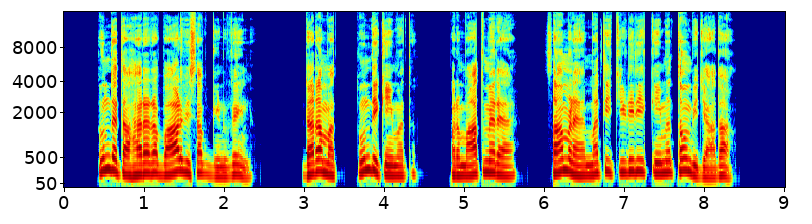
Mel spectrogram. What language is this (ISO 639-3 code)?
gbk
